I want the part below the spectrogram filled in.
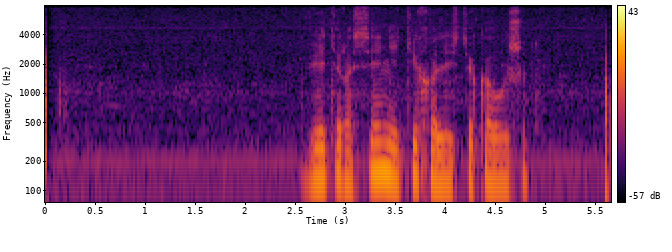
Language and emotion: Russian, neutral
